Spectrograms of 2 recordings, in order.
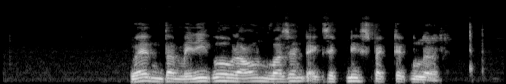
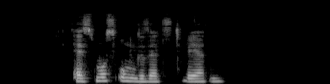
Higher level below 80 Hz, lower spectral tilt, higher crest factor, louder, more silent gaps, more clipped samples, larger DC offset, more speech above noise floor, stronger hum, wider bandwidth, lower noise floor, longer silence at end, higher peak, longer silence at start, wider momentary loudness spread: first, -56 dBFS vs -76 dBFS; first, -7 dB/octave vs -5 dB/octave; second, 14 dB vs 22 dB; first, -13 LUFS vs -28 LUFS; neither; neither; neither; second, 44 dB vs 53 dB; neither; second, 7.6 kHz vs 11.5 kHz; second, -56 dBFS vs -80 dBFS; second, 0.35 s vs 1.1 s; first, 0 dBFS vs -8 dBFS; first, 1.3 s vs 0.75 s; first, 9 LU vs 6 LU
